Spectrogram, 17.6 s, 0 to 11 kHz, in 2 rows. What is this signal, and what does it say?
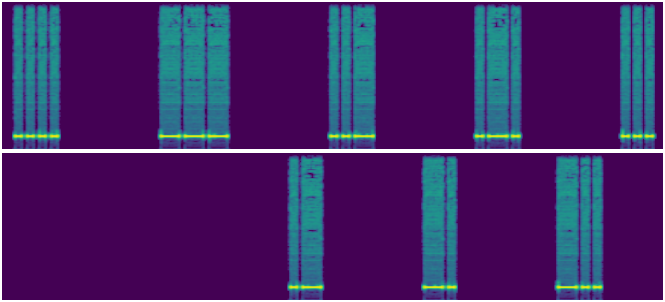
Morse code, heard as a keyed tone, about 15 wpm, spaced as for 5 wpm, 1000 Hz. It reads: HOURS AND
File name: qotdfiles / 5wpm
